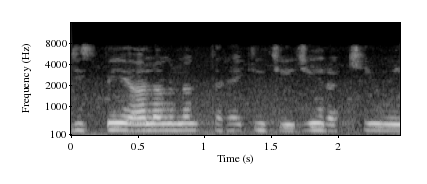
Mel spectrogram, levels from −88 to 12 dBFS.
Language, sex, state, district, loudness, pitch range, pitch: Hindi, female, Haryana, Jhajjar, -14 LUFS, 210-225 Hz, 220 Hz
